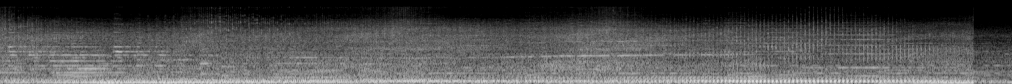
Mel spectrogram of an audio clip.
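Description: Air-cooled flat-four engines of Volkswagen Type 181 Safari cars running on the road as the convoy drives along, with music underneath. The engine sound grows louder about three-quarters of the way through, then cuts off suddenly near the end.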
